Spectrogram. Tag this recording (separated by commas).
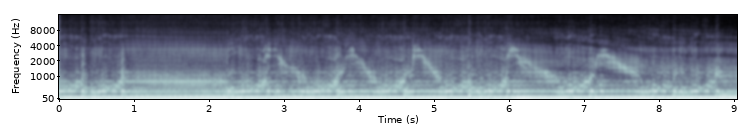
Didgeridoo, Music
